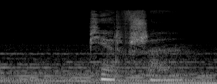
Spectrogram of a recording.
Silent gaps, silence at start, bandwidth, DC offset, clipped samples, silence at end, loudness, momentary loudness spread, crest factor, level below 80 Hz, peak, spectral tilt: none; 0 s; 13.5 kHz; under 0.1%; under 0.1%; 0 s; -31 LUFS; 11 LU; 16 dB; -40 dBFS; -14 dBFS; -4.5 dB/octave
